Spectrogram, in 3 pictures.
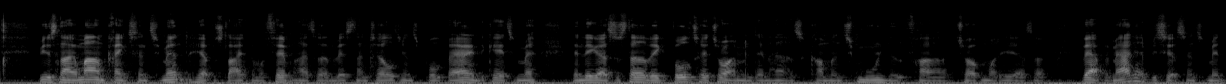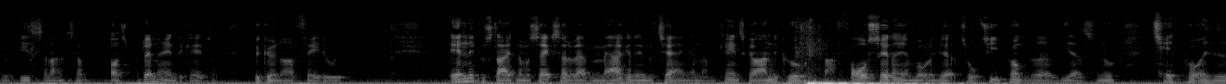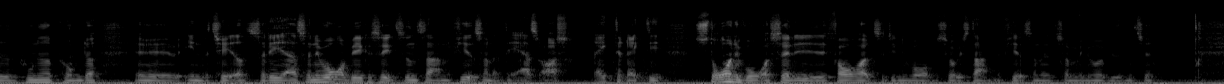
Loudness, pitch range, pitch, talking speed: -42 LUFS, 85-100 Hz, 95 Hz, 220 wpm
